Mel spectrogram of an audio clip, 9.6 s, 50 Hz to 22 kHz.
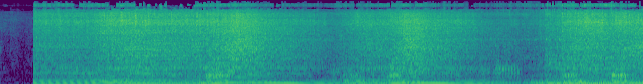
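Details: Ford Escort Cosworth being prepared for a road test: engine blipped repeatedly, with revs rising and falling in a lumpy, stuttering beat under the exhaust; a misfire on cylinder number 1.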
